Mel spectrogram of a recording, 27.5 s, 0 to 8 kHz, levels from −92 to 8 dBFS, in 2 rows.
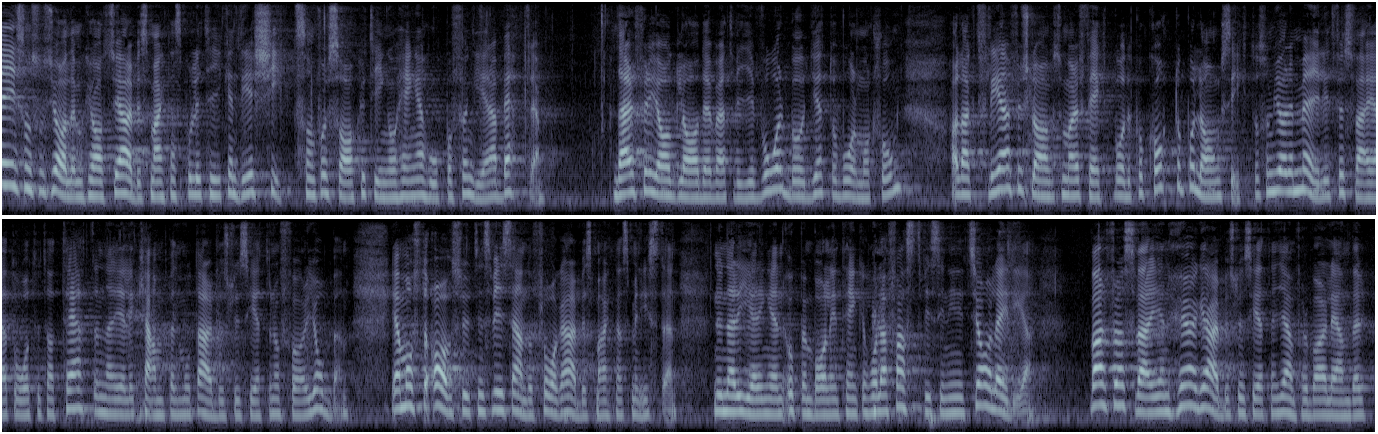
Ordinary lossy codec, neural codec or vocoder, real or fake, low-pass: none; none; real; none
